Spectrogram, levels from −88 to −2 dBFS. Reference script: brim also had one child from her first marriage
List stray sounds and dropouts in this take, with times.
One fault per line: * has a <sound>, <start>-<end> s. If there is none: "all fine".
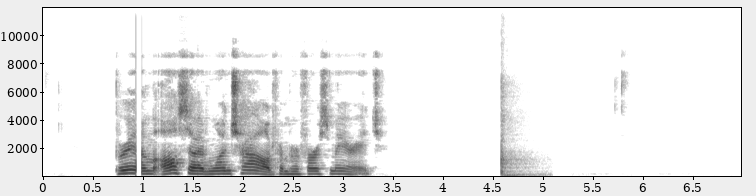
* has a dropout, 0.9-1.0 s
* has a thud, 4.6-5.1 s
